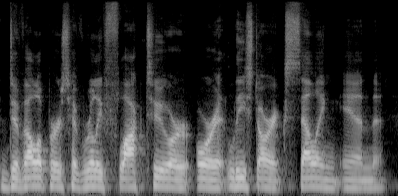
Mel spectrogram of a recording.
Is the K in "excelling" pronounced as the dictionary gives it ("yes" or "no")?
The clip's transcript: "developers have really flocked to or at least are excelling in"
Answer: yes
